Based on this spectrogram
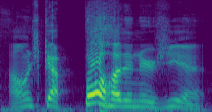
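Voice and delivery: loud annoyed outburst; frustrated yell. Real, not acted. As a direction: yell it, fed up. Frustrated in game.

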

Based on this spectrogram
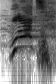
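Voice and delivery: high, stunned disbelief; shocked what. Real, not acted. Comic hearing the man's news, high shocked yelp.

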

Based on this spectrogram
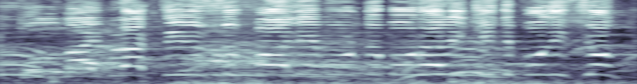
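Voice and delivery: high, loud rapid call; excited commentator. Real, not acted. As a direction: call the chance with rising urgency. Late chance, commentator excited.

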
